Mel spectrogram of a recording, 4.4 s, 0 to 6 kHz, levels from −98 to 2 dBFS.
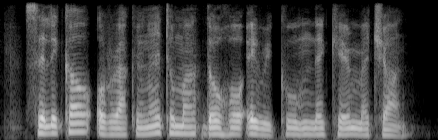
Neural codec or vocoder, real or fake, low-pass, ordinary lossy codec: codec, 16 kHz in and 24 kHz out, 0.4 kbps, LongCat-Audio-Codec, two codebook decoder; fake; 5.4 kHz; none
